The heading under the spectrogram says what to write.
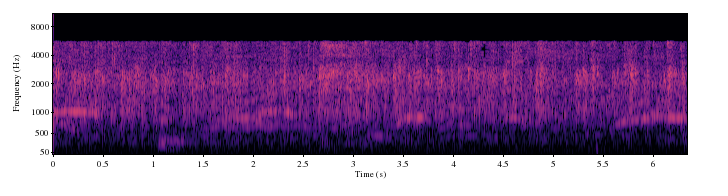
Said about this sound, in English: Hallelujah, hallelujah. Come on, clap your hands to Him right now. Praise God.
